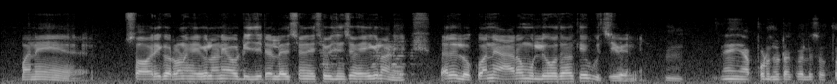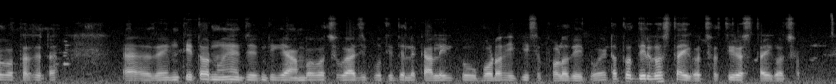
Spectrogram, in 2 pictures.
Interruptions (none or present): none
